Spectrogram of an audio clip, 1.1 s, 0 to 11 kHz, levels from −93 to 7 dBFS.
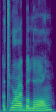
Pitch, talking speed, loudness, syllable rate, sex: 205 Hz, 225 wpm, -14 LUFS, 6.4 syllables/s, female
